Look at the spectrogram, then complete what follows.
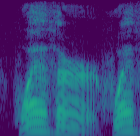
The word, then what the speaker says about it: whether: Whether is spelled W-H-E-T-H-E-R. Dos H's aquí. After the W at the beginning and in the middle, T-H. Weather. Suena a tiempo atmosférico, ¿a que sí?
